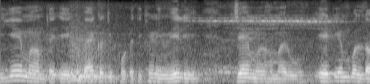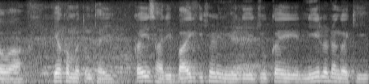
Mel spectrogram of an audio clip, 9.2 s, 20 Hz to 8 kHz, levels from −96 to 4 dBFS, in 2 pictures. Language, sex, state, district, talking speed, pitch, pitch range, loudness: Garhwali, male, Uttarakhand, Tehri Garhwal, 180 wpm, 125 Hz, 120-135 Hz, -15 LUFS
